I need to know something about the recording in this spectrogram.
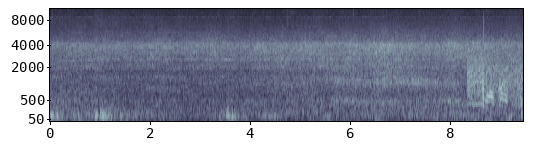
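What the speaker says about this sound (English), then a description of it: "Qantas Link 1934 coming in now, the another E-Jet. Arriving from Adelaide on 19 left, of course." A Qantas Link Embraer E-Jet arrives from Adelaide onto runway 19 left at Brisbane airport, a steady distant roar of jet engines with wind noise and a voice talking over it.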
